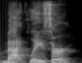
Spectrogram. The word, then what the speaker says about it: Matt Glazer: guest with us um Matt Glazer am I saying that right Matt you're saying it right yeah right on that's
